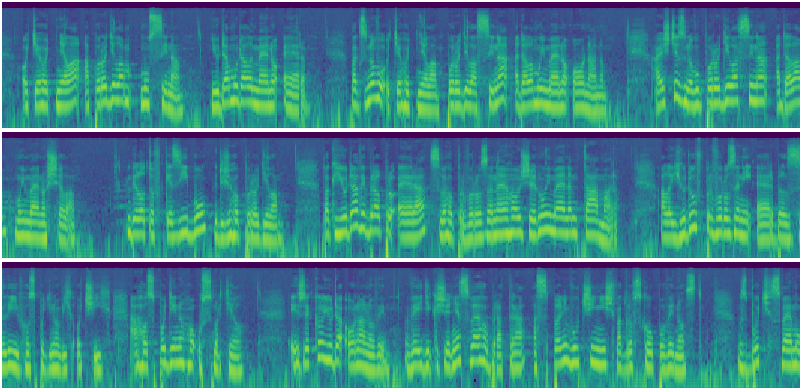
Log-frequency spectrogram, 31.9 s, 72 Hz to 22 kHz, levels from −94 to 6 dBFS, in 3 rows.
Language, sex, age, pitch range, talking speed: Czech, female, 20-39, 180-225 Hz, 145 wpm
